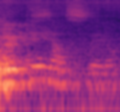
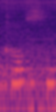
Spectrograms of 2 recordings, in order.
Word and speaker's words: chaos: 얘들아, 너희 영어. 케이아스예요. 어? 아무래도 카오스.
